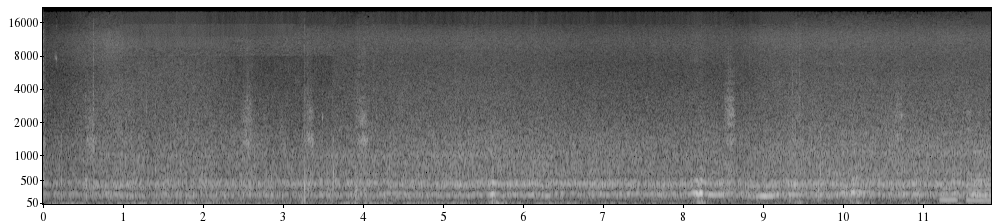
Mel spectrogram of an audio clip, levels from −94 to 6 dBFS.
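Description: From 1.01 s to 3.91 s a call bitrate drop sets in: the encoder is starved of bits and codes the sound coarsely and muffled, consistent with a fall from around 64 to 15 kbps, worst for about 1.1 s. Unlike packet loss, nothing drops out or stutters.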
